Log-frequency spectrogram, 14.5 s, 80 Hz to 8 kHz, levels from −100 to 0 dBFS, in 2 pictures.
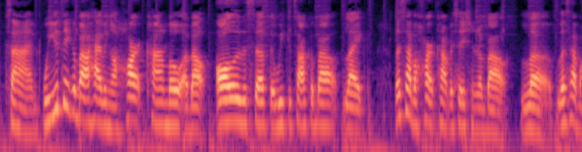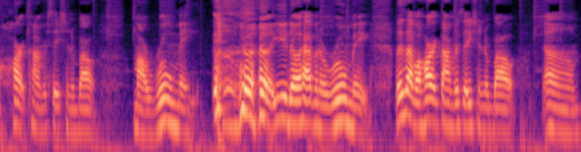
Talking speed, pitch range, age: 195 wpm, 160-200 Hz, 20-39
